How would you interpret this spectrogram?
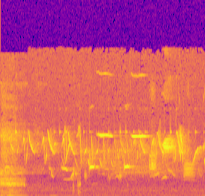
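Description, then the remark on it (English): A song sparrow sings a quick run of bright chirps and whistled notes ending in a trill, moderately faint, over a soft outdoor background with no voices. “You know, you have to know this sparrow because it's with us everywhere. Song sparrow.”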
